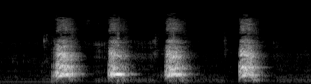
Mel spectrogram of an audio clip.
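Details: Dog named Ida barking loudly in the face of another dog, Izzy, wanting her to play: four sharp, broadband barks spaced about half a second apart, evenly loud, with quiet gaps between.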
